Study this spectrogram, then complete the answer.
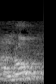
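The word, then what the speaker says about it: Alom: Da primero cuatro nombres que son, todos se pronuncian agudos hasta donde yo sé. Si alguien me puede corregir, adelante. Se llama Sacol, Vitol, Alón y Cajolón.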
